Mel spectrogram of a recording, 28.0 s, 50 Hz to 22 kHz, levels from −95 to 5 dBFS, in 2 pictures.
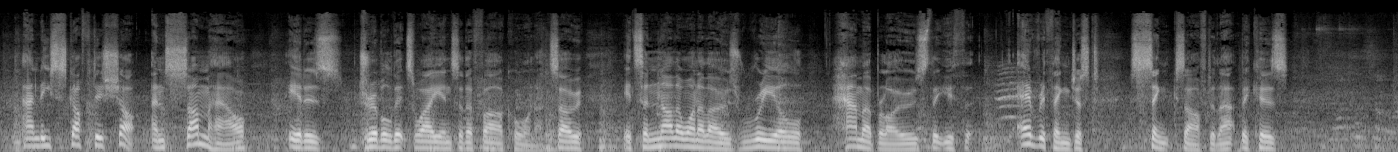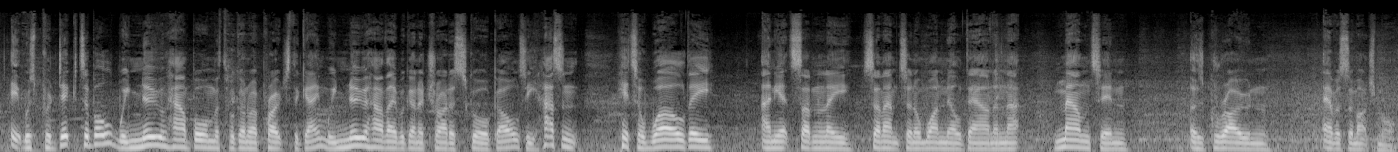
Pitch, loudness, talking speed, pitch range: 125 Hz, -17 LUFS, 170 wpm, 115-145 Hz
